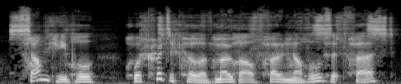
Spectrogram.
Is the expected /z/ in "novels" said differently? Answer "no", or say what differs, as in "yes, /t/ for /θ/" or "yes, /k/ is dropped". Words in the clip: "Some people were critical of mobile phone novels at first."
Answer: no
